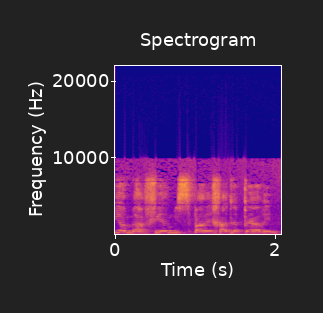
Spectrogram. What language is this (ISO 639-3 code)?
heb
